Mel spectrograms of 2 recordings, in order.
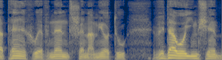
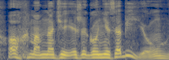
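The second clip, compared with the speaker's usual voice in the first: higher-pitched, anxious plea; worried moan; 7 semitones higher, 5 dB louder than usual. A narrator's reading. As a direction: moan it out with worry. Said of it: "jęknęła Hermiona". (zmartwiony jęk)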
